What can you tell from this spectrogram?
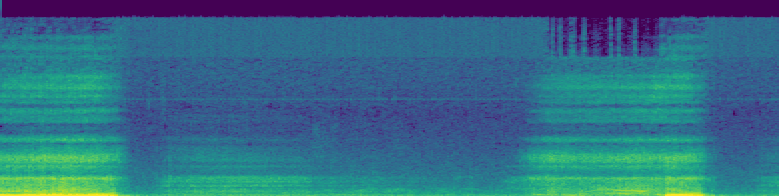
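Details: Two loud, rough, low rattling breaths about four seconds apart, with quiet breathing between them: snoring.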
